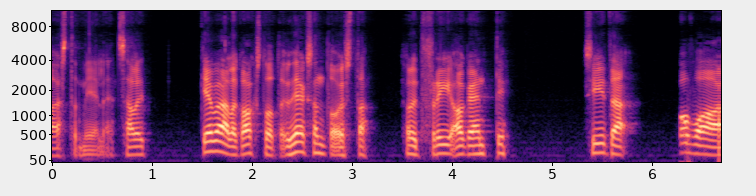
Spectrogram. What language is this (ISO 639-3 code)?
fin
